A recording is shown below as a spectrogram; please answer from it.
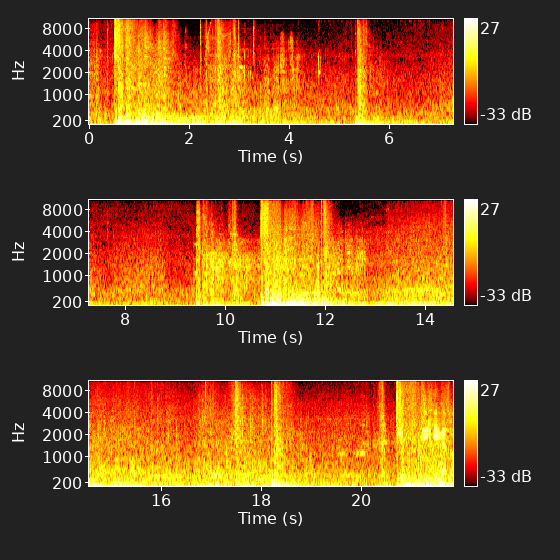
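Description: Artillery guns firing in a battle game, with several heavy booms recurring at intervals over a steady rumbling background, while voices speak between the shots.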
